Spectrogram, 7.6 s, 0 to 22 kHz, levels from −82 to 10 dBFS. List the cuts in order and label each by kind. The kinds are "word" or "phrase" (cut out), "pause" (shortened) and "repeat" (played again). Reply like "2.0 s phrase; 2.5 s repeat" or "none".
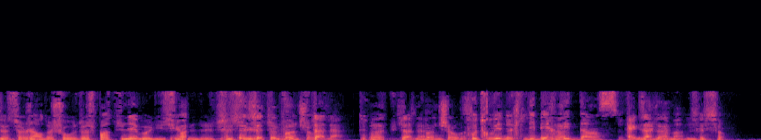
1.9 s word; 3.9 s word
